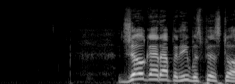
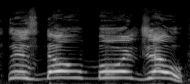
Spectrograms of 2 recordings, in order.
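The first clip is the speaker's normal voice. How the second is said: higher, slow, drawn-out knockout call; slow announcer call; 6 semitones higher, much slower than usual. Pretend. Ringside announcer declaring Joe finished, slow excited call. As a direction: stretch it out like a ring announcer.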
